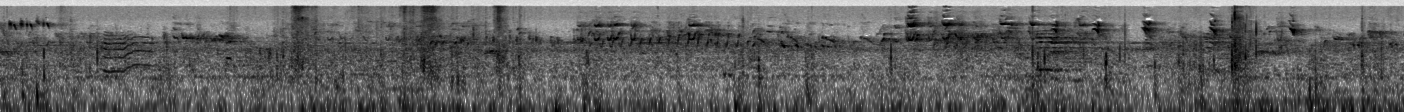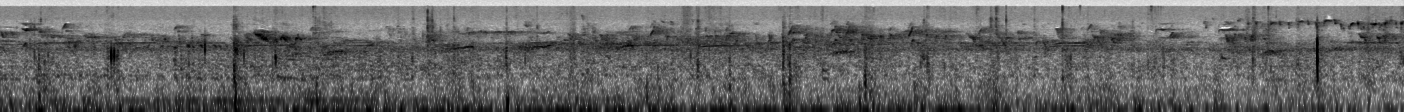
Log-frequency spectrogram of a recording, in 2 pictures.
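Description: Wild birds chirping and calling faintly, many short repeated calls, over a low steady rumble.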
